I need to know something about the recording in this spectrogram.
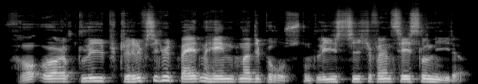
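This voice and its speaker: A man's voice: mid-range voice, normal speed, fairly bright tone. A man reading a novel aloud. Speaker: audiobook narrator. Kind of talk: literary audiobook narration.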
